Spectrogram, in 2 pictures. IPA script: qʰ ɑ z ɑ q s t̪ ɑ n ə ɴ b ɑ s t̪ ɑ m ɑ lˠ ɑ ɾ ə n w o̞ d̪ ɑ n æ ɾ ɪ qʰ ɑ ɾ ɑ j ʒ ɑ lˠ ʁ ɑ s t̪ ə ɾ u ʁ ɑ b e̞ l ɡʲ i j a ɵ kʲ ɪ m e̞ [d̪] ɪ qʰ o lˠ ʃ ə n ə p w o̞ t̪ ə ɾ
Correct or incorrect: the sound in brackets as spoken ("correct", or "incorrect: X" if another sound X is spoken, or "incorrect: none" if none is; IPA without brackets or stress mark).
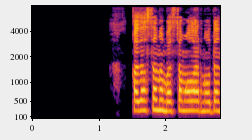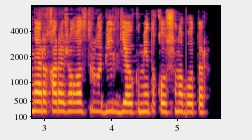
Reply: incorrect: t̪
